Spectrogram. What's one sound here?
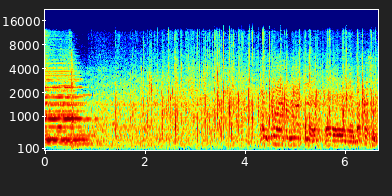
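A brass band plays outdoors.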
